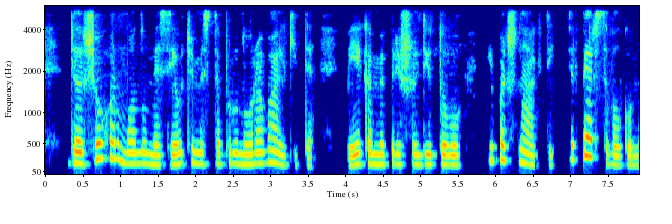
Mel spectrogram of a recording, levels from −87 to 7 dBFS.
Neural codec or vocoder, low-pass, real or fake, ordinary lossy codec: none; 5.4 kHz; real; Opus, 32 kbps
